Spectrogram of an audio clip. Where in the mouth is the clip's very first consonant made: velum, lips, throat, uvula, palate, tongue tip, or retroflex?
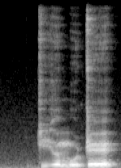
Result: velum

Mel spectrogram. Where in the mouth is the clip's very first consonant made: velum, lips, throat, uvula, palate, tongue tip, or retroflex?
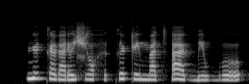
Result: retroflex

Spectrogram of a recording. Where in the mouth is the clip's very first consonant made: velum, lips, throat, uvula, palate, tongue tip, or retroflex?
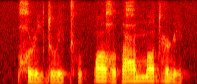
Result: uvula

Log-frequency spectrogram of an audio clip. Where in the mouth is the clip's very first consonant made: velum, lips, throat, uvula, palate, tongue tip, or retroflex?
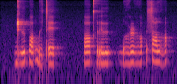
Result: retroflex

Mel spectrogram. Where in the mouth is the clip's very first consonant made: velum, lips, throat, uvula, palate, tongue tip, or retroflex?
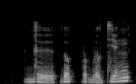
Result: velum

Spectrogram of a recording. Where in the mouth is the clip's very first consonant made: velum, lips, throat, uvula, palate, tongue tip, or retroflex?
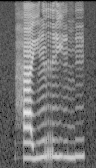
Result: throat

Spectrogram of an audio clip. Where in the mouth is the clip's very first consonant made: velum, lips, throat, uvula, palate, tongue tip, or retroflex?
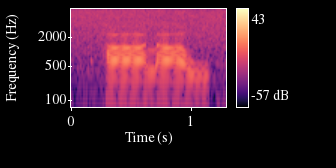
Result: throat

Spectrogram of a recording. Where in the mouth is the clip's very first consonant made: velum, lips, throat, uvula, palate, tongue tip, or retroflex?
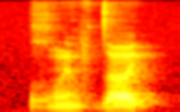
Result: uvula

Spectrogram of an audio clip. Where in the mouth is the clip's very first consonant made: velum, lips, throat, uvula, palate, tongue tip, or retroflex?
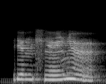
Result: tongue tip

